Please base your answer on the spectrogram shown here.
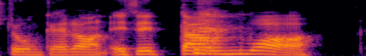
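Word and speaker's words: d'Aulnoy: most was the I'm going to mangle our pronunciation because me and French don't get on. Is it Dalnois? Dolnois, yeah.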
